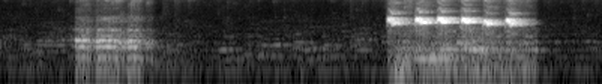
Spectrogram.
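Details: Sooty-headed bulbul with an oddly unusual voice, unlike ordinary individuals: a short low murmur comes first, then a quick chattering run of about six bright, evenly spaced notes lasting about a second.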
